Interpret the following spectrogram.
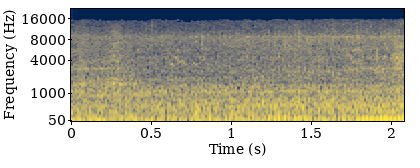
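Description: Motor scooter riding along at a steady speed: a low, even engine and road rumble, swelling slightly near the end.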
